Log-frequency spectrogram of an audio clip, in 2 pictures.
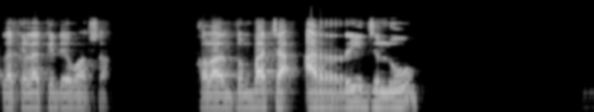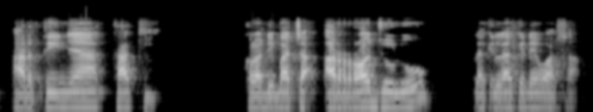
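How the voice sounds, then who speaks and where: In a study room, a man of Padang descent leads a group through an Arabic lesson, drilling words for the students to repeat and explaining what they mean. His mid-range voice is steady and moves at normal speed with long pauses, and the audio sounds dull.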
